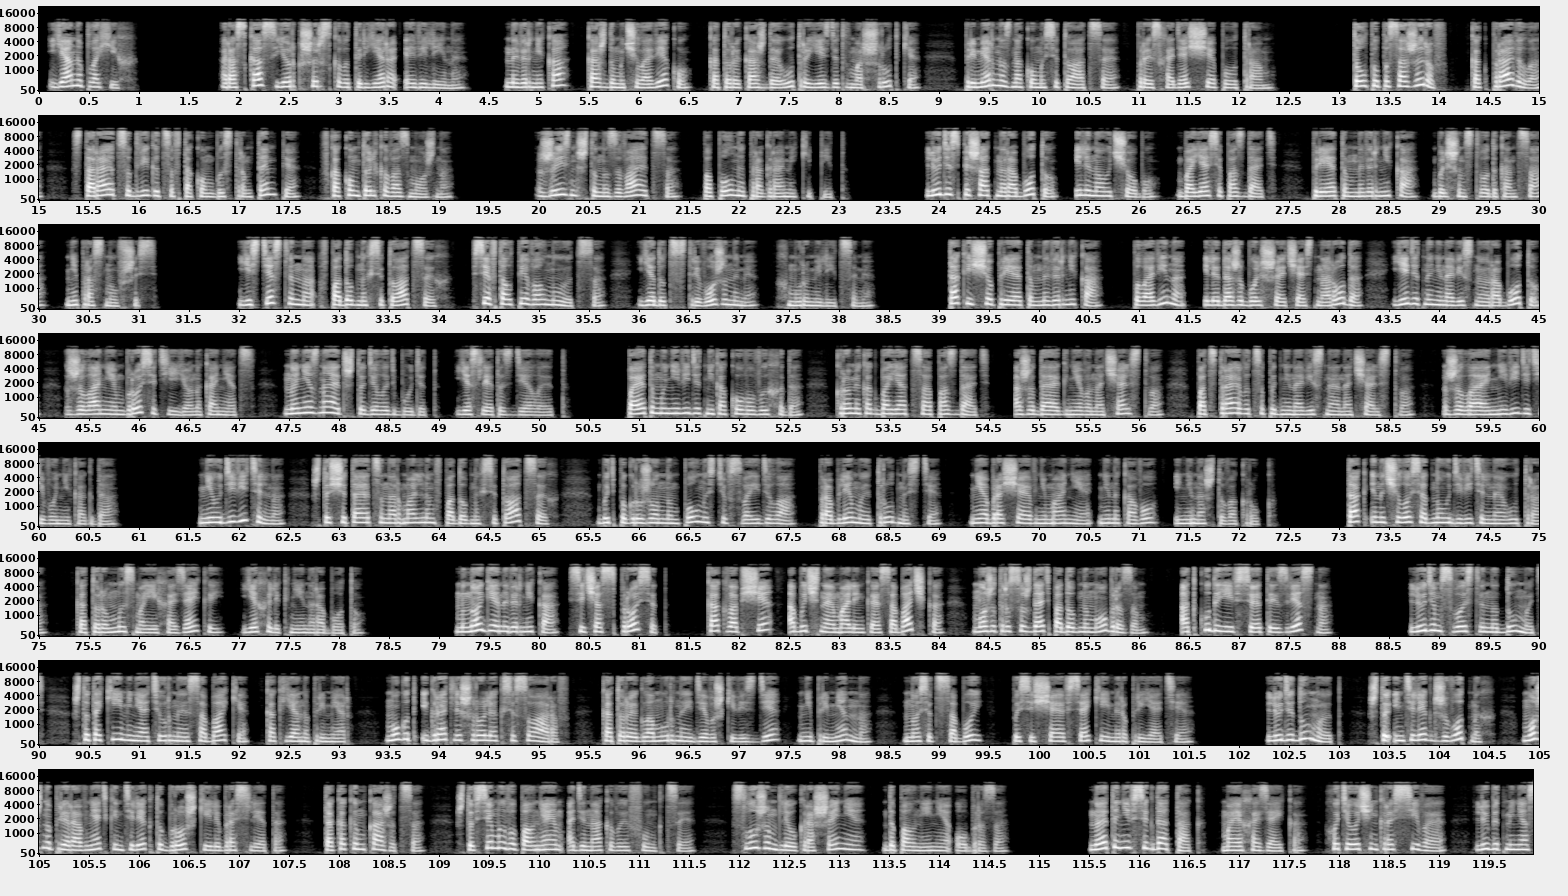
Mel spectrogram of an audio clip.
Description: Aудиокнига Рассказ йоркширского терьера Эвелины Автор Яна Плохих Читает аудиокнигу Авточтец ЛитРес.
